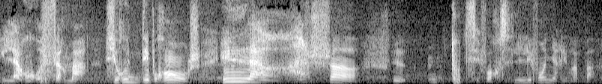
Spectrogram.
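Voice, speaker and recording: Woman telling a halting animal story. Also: mid-range voice, a bit bright. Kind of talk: improvised animal story narration.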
